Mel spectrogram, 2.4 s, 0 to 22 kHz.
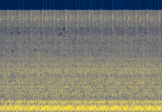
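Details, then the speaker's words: Ram 1500 5.7 Hemi, 51,500 miles, on 5W-20, cold start in about 90-degree Arizona heat: even V8 idle with faint light steady ticking, some fading right away; known Hemi tick since about 20,000 miles, owner thinks partly exhaust. "so here we go here's the cold start yeah hear that everything went away right away so that might be the exhaust here a slight tick in there it's not too bad [Music] you can hear a little bit of ticking in there"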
